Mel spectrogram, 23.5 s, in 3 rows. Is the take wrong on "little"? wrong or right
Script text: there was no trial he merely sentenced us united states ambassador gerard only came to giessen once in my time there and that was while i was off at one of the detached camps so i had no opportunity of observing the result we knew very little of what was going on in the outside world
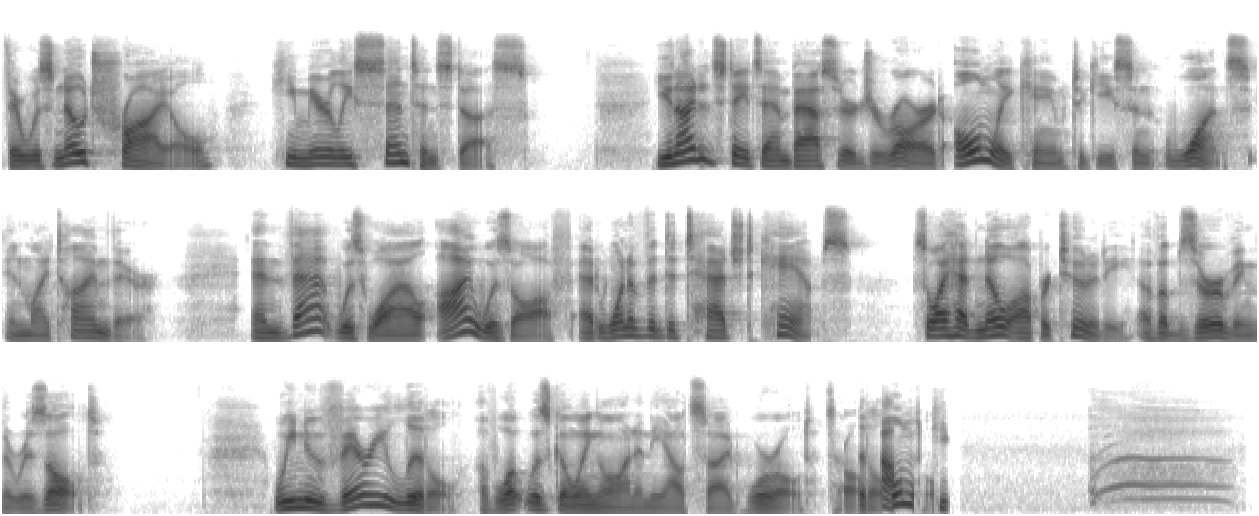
right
